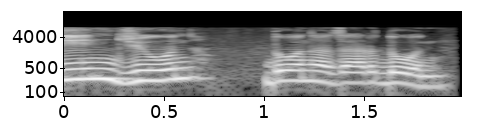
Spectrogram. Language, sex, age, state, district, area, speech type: Goan Konkani, female, 18-30, Goa, Ponda, rural, spontaneous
